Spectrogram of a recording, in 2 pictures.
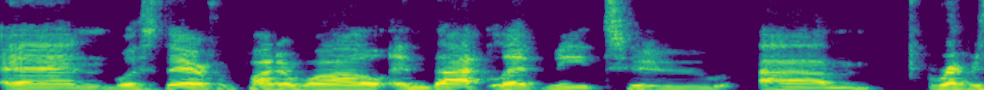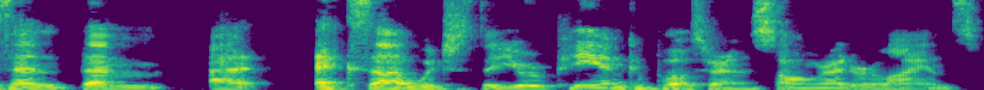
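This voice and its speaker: The woman has a very deep, low pitch. She speaks at a fairly slow pace with ordinary pitch variation. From Sweden. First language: Swedish. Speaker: songwriter and creators' rights advocate. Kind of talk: podcast interview. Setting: podcast. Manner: hesitant, many fillers.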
